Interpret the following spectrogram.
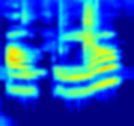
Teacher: Hukum tajwidnya alqamariyah ithar kamariyah. Karena lam sukun bertemu huruf fa, huruf lam dibaca jelas, tidak dilebur.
